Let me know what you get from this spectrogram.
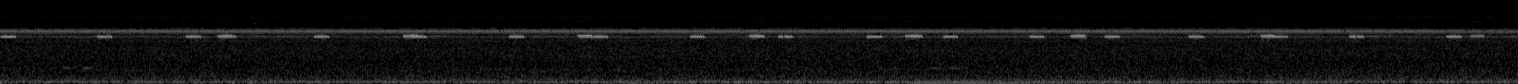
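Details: Night-style cricket chorus for relaxation: a continuous piercing high drone with crisp short chirps scattered about once per second, a few doubled, and a faint low rumble underneath.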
